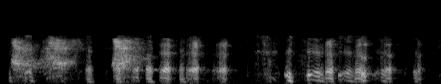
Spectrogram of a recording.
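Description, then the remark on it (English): Dogs fighting, with loud, harsh barks, yips and snarls tumbling over one another in rapid, overlapping bursts that barely pause for the whole stretch. “Man, he got a dog fight right now.”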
